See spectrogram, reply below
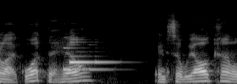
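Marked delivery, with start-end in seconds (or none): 0.2-0.9 louder, higher startled what the hell; jolted by the car wobbling, blurt it out; startled exclaim. Retold or imitated. Friends in the car startled by the wobble, loud exclaim.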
